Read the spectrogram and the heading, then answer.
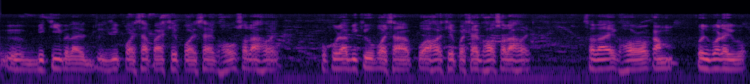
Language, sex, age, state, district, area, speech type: Assamese, male, 30-45, Assam, Jorhat, urban, spontaneous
